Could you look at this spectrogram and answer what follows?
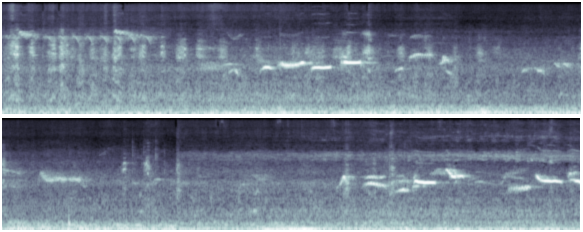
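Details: Gulls fighting over food: clipped, bent squawking notes given in irregular rapid runs, several birds calling over one another, with a steady low rumble underneath.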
